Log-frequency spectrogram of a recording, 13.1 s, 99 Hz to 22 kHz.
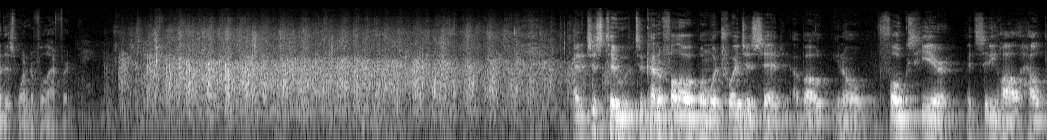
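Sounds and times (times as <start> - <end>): audience applauding: 1.4 - 8.0.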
